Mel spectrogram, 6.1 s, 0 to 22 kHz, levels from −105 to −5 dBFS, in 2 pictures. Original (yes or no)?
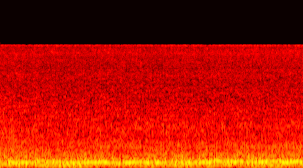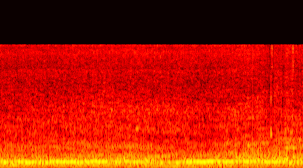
no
